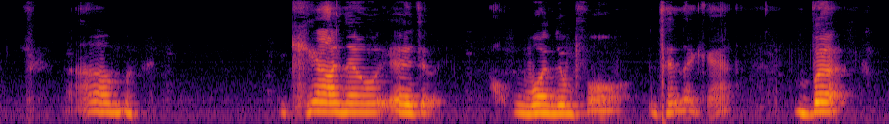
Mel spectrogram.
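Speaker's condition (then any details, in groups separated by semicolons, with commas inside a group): Cerebral palsy; speech noticeably affected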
